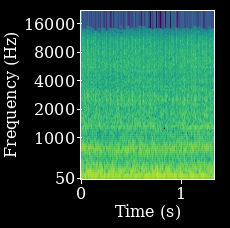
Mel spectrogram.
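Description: An old GMC Jimmy truck idles steadily just after a jump start, a continuous low rumble with a faint lifter rattle. The engine sounds close and even and runs alone with no voices.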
